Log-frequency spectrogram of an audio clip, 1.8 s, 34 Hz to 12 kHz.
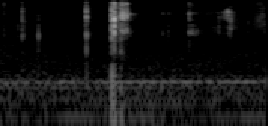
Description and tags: Verschluss Textmarker
Highlighter sounds. Recorded with a Neumann KMi 84 and a Fostex FR2.
marker, highlighter, click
